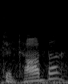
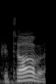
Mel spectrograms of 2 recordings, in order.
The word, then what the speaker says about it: Catawba: to spell the name of this town right pronounced is Kataba Kataba that's right yeah Kataba we did an all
